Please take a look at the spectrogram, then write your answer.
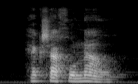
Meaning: hexagonal, having six edges, or having a cross-section in the form of a hexagon
- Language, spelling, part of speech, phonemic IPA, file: Dutch, hexagonaal, adjective, /ˌɦɛk.saː.ɣoːˈnaːl/, Nl-hexagonaal.ogg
